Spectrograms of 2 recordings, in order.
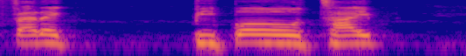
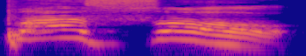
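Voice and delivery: APOSTLE drawn out, higher, syllable by syllable; slow teaching demo; 5 semitones higher, much slower than usual. Shown as a demonstration. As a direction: lead a slow repeat-after-me of APOSTLE. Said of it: "Say it with me".

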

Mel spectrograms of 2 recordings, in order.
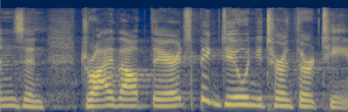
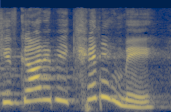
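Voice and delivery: incredulous; 8 semitones higher than usual. Retold or imitated. Stunned reply retold.

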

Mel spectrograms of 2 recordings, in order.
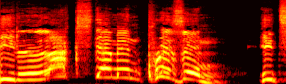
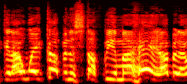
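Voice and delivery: ordinary delivery

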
